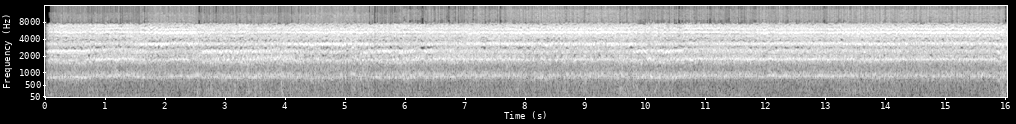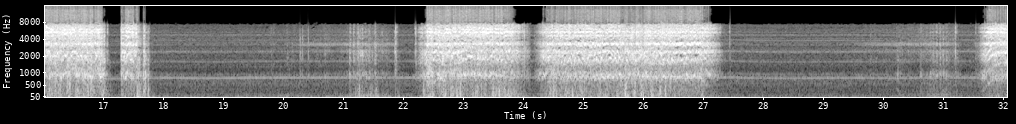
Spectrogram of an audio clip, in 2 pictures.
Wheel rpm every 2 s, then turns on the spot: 220, 220, 220, 230, 230, 230, 230, 240, 120, 0, 10, 150, 170, 90, 0, 60.
none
